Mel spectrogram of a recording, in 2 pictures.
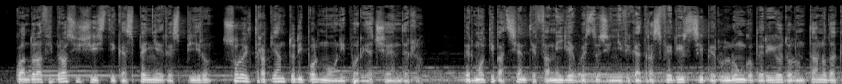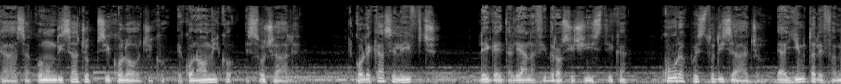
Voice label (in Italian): SPOT RADIO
